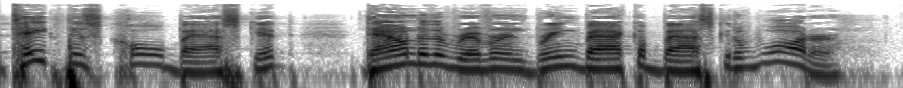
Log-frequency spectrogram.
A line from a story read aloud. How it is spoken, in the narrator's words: The grandfather quietly turned from putting coal in the stove and said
